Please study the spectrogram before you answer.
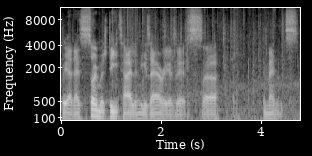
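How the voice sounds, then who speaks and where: A man's voice: low-pitched, unhurried, slight background noise. A man, a game mod developer chatting casually on a livestream, rambling and answering chat with many fillers, his voice getting tired. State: losing his voice.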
